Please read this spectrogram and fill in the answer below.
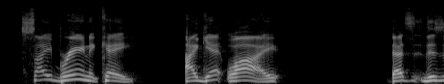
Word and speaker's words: Srebrenica: as a genocide because it belittles the term, pronounced Srebrenica. Srebrenica.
